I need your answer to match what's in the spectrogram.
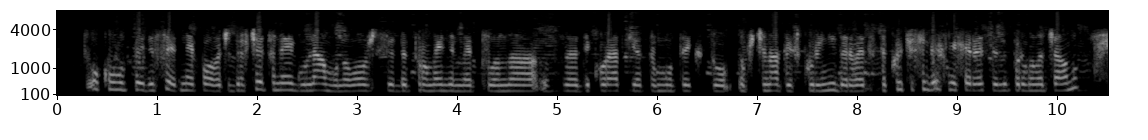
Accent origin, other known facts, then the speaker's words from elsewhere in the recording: Varna, Varna Province, Bulgaria; аз съм варненка и новините в този смисъл имат някаква връзка с Варна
